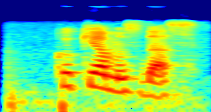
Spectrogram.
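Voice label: "кӧкъямысдас", Komi-Zyrian, female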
